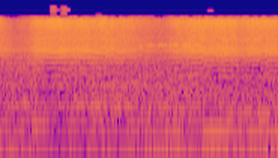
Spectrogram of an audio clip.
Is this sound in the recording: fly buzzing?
yes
